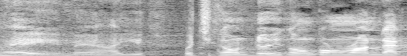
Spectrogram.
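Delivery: put-on thick, exaggerated, banjo-like twang. Describing talking to a man with heavy twang, imitating a heavy twang. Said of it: "so much twang it sounds like they speak in banjo".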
